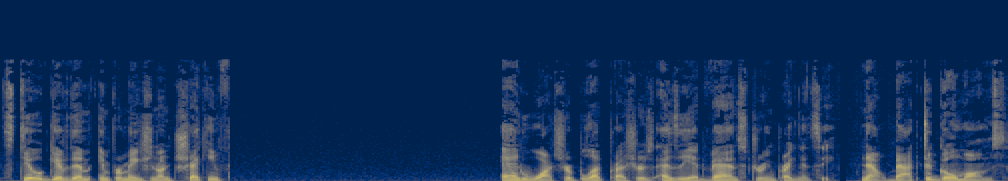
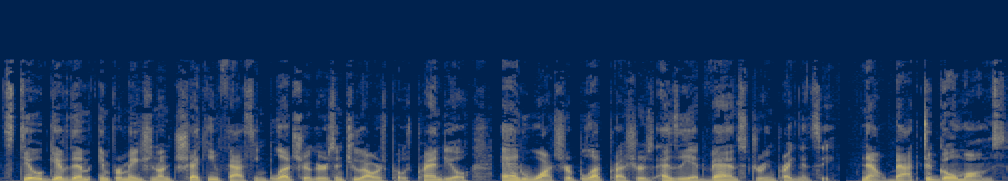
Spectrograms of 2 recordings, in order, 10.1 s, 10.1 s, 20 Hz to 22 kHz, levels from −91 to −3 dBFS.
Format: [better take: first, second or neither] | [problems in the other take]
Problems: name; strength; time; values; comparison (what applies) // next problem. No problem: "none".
second | audio cutting out; at 2.5 s for 2.5 s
